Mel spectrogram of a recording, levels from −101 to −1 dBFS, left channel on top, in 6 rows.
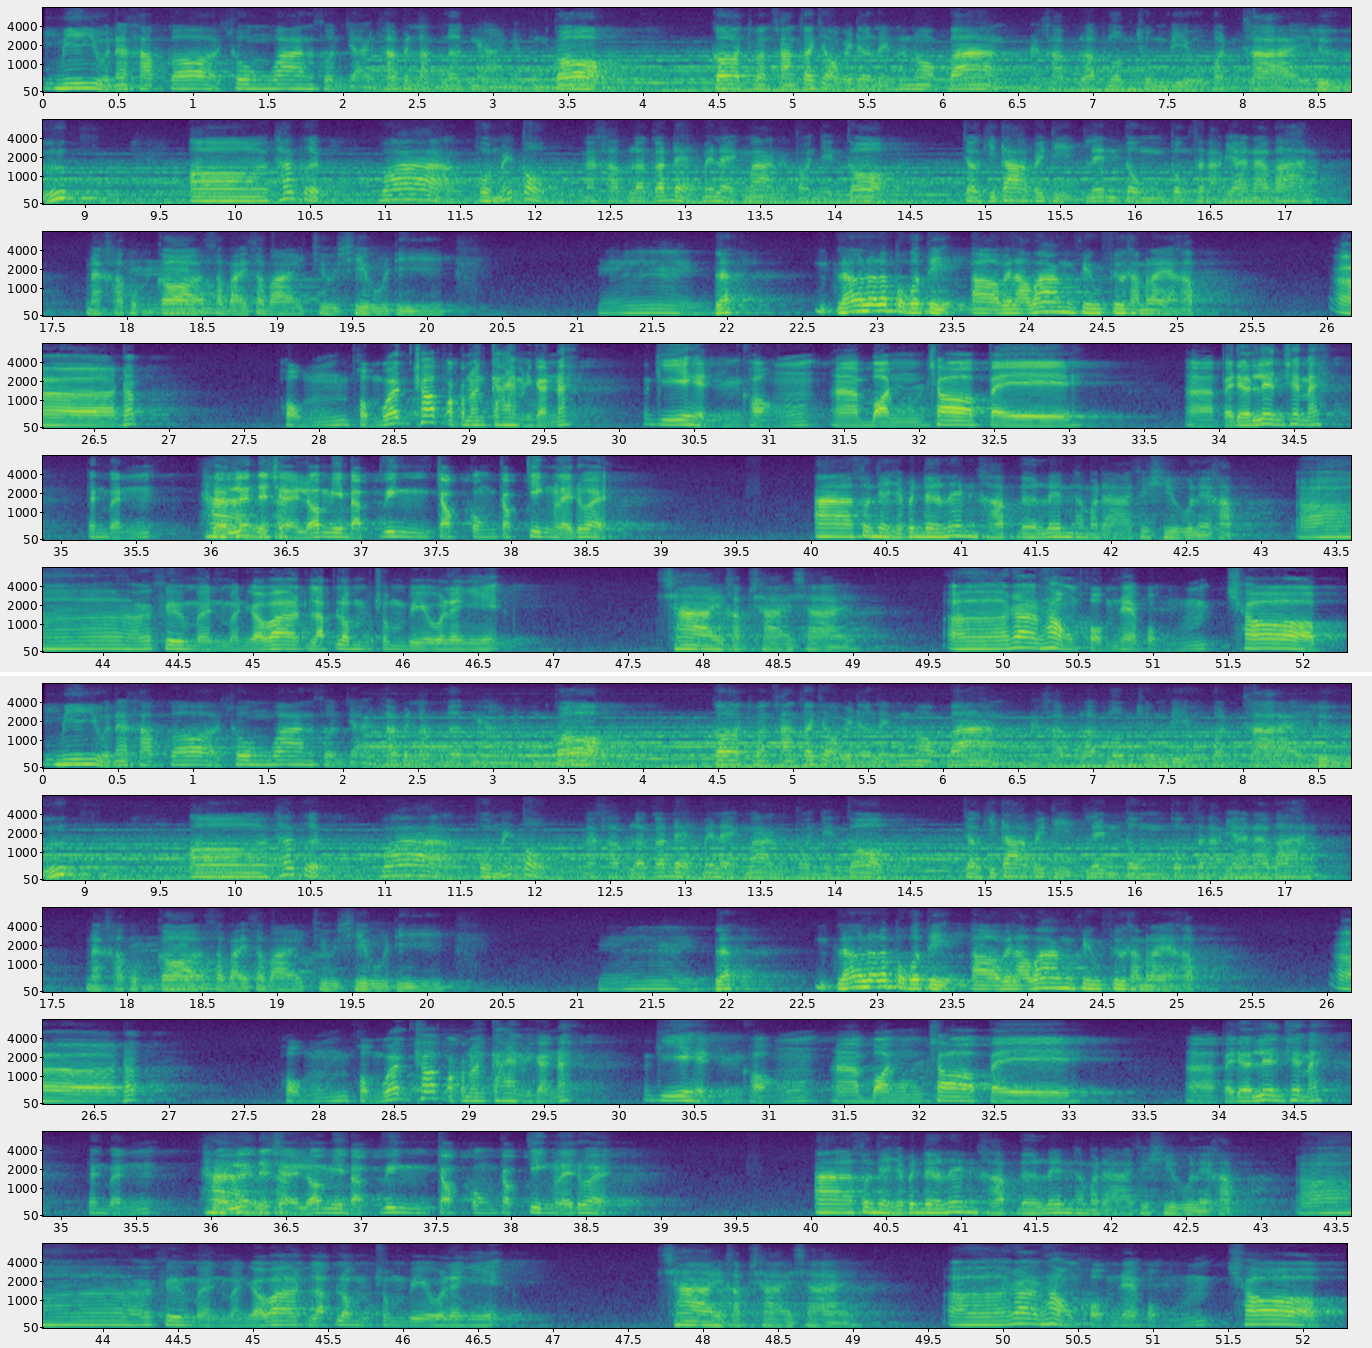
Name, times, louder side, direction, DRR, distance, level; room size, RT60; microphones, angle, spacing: voice 1, 0.0-3.9 4.5-8.9 9.7-10.6 10.9-14.5 14.9-17.3 17.7-20.1 21.9-22.2 22.6-25.2 35.9-36.5 40.0-42.9 47.7-49.1, left 1 dB, 20° left, 1.3 m, -23 dB
sound 1, 2.1-17.2, right 2 dB, 70° right, 1.7 m, -29 dB
voice 2, 18.0-18.7 21.1-21.9 26.0-26.8 27.8-29.7 30.2-33.1 33.8-34.7 35.2-35.6 36.0-38.7 43.2-46.6 49.6-52.1, left 3 dB, 65° left, 1.1 m, -23 dB
29.0 x 23.5 x 8.4 m
head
